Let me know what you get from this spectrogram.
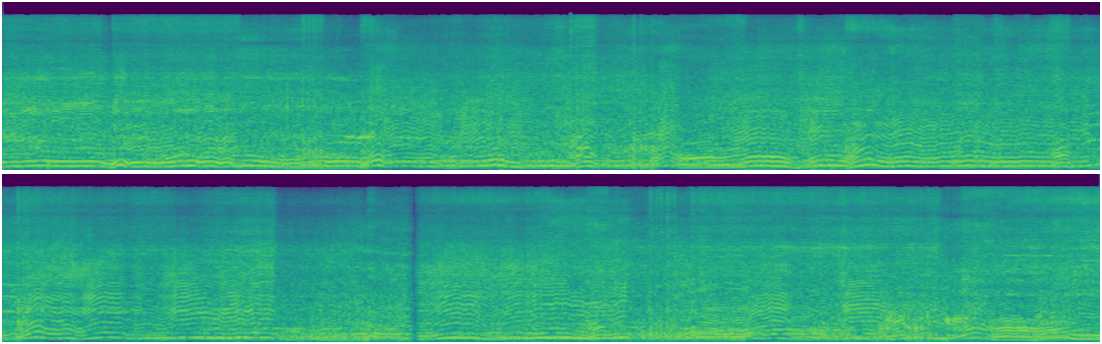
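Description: Sidecar motocross outfits racing: their motorcycle engines revving up and down as they accelerate through the sand, several machines overlapping over a steadier lower engine drone.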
